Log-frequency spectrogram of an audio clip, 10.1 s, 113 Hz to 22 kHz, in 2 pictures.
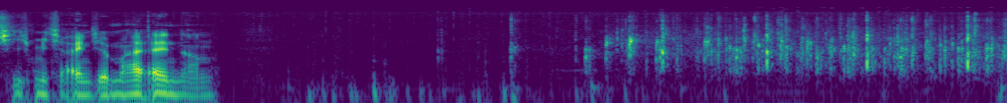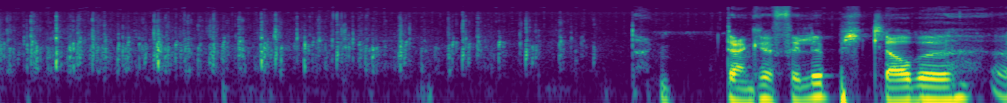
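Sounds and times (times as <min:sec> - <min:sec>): faint applause: 0:02.9 - 0:08.1.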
